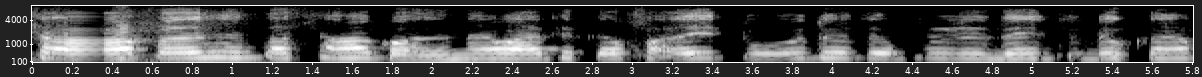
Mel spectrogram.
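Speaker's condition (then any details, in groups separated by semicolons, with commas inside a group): Cerebral palsy; from birth; difficulty speaking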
